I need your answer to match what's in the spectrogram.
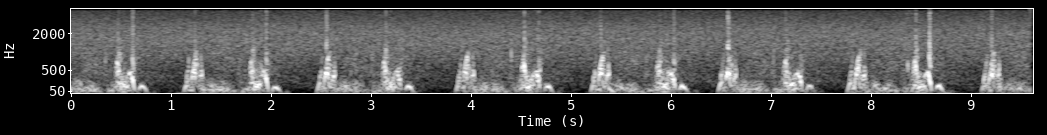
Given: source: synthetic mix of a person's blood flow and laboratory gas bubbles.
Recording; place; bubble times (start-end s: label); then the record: Doppler ultrasound of blood flow; precordium
1.92-1.96 s: bubbles
8.37-8.46 s: bubbles
From the record:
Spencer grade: 1 (occasional bubble signal discernible with the cardiac motion signal, with majority of cardiac periods free of bubbles); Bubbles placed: anywhere in the cardiac cycle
